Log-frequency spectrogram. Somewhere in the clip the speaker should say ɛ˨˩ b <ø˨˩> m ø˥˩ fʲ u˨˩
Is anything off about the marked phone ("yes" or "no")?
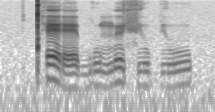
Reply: yes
